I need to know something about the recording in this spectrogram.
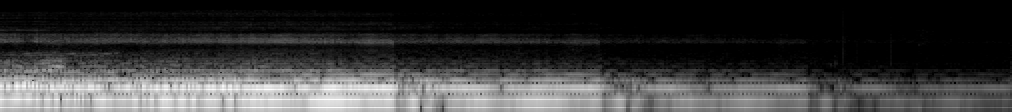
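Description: A man's Qur'an recitation voice holding one long, steady note, which fades away over the second half.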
